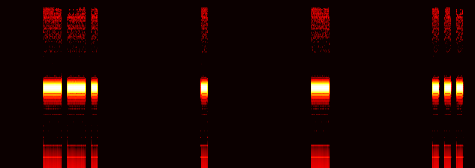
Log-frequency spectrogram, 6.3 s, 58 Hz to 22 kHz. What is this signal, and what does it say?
Morse code, heard as a keyed tone, about 15 wpm, spaced as for 5 wpm, 1000 Hz. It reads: GETS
